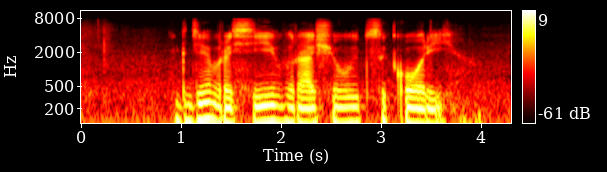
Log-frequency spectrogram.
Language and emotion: Russian, neutral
